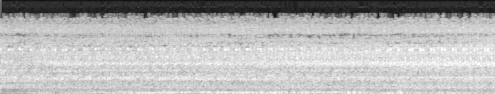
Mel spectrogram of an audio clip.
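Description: A thin, steady high whistle sits over a smooth, quiet idle and doesn't change; something in the engine bay is whistling.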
